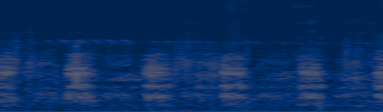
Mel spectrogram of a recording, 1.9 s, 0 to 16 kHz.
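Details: Golden Retriever out on an evening walk, waiting for unripe persimmons; rhythmic rasping pants roughly every 0.4 seconds, soft and airy, with a faint outdoor hush behind.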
